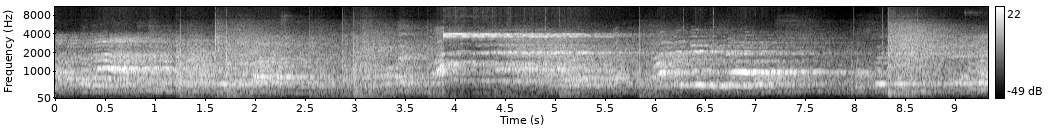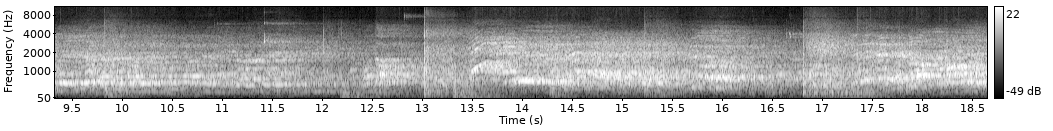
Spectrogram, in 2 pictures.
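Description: Indoor volleyball being played: the ball is struck several times with sharp slaps, amid shouting voices of players and spectators.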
